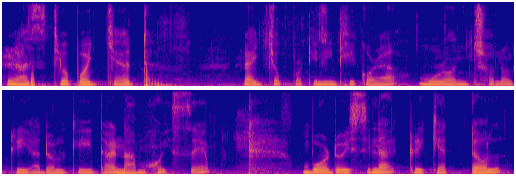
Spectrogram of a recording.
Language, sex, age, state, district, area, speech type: Assamese, female, 18-30, Assam, Dibrugarh, rural, spontaneous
